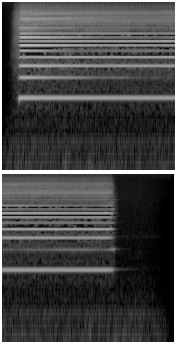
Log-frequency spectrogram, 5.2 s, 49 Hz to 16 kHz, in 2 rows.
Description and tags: Guitar Pitch Pipe, D4
Raw audio of a single note from a guitar pitch pipe. Some of the notes have been re-pitched in order to complete a full 2 octaves of samples.
An example of how you might credit is by putting this in the description/credits:
The sound was recorded using a "H1 Zoom V2 recorder" on 17th September 2016.
D, guitar, pipe, pitch, 4, sampler, instrument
